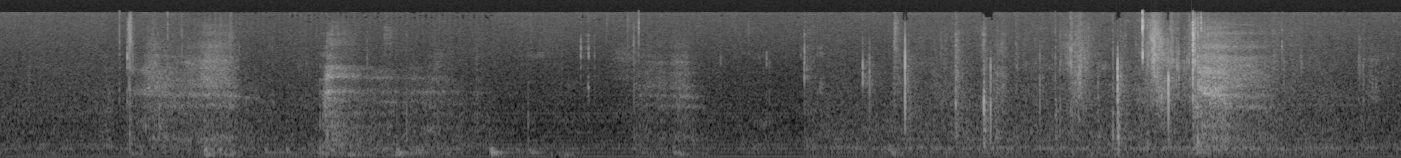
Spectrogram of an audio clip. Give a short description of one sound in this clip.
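A man breathes audibly close to a microphone.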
